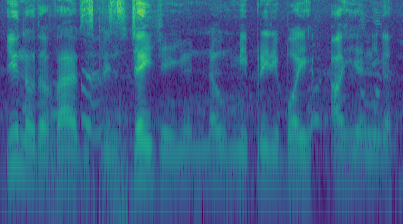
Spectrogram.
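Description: A man's voice: medium pitch, fairly even intonation, a little slow. A young man talking in a laid-back, slangy way in a casual street interview. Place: outdoor market square. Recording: crowd noise outdoors.

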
